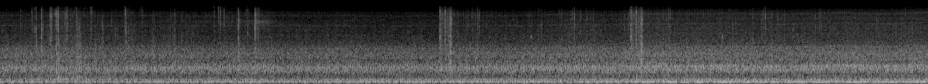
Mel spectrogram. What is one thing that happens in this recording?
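Snow and ice crunch under the truck's tyres.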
